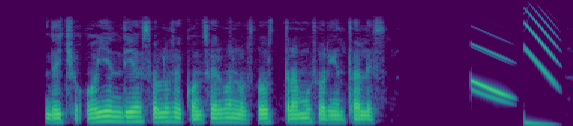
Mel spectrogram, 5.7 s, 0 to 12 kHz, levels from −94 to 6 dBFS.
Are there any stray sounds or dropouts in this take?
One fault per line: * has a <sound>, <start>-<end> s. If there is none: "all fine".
* has a chirp, 4.7-5.6 s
